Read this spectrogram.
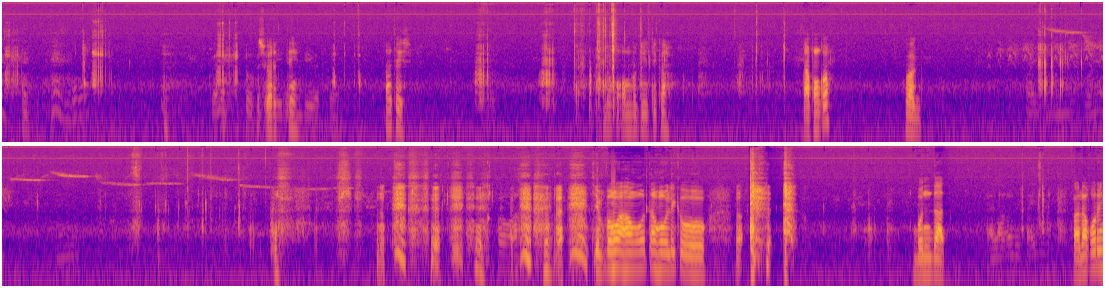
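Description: A wooden paddle knocks against the side of a canoe now and then.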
